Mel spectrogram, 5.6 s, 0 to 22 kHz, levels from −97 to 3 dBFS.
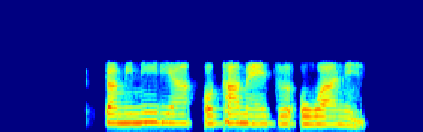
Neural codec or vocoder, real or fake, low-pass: none; real; 3.6 kHz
